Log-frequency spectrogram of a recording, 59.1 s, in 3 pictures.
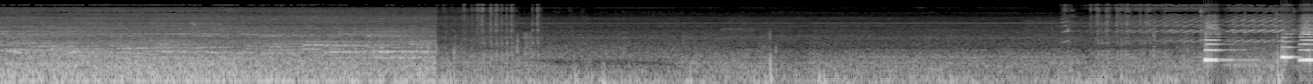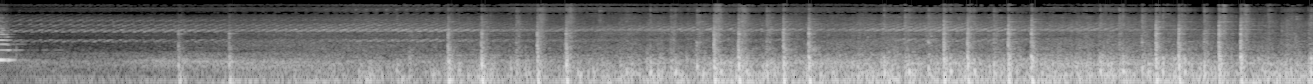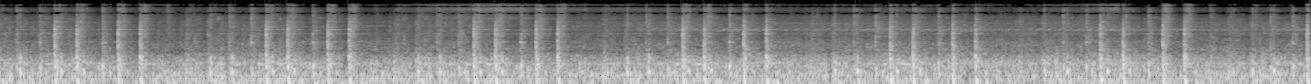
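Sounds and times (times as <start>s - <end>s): train low rumble: 0.0s - 59.0s
train wheels clicking over rail joints: 6.7s - 8.3s, 16.0s - 18.7s, 25.0s - 59.0s.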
